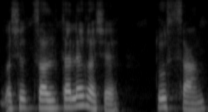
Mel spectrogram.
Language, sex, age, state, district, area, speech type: Goan Konkani, male, 18-30, Goa, Ponda, rural, spontaneous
